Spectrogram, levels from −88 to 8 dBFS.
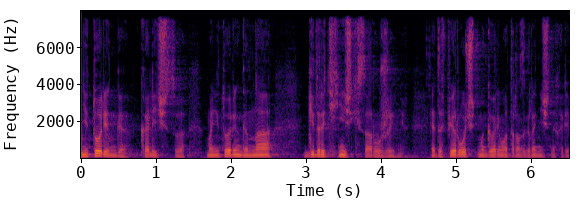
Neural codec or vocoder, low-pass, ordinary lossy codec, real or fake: none; none; none; real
